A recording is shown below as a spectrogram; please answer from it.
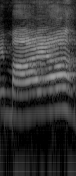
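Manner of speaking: high, loud, obnoxious yell.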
